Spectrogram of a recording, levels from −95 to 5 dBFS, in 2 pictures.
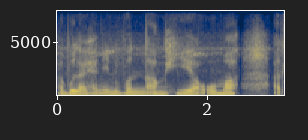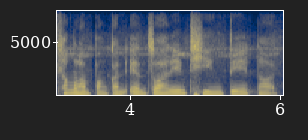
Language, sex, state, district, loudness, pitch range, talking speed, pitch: Mizo, female, Mizoram, Aizawl, -20 LUFS, 215-235 Hz, 190 wpm, 230 Hz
